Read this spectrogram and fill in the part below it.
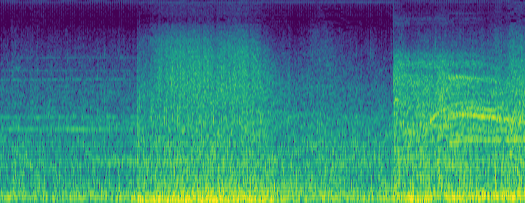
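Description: A volley of gunshots rings out.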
